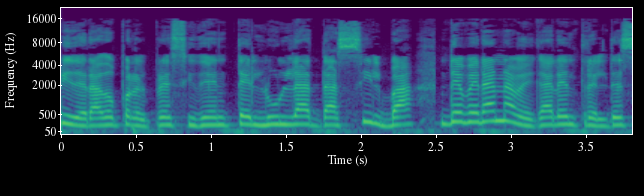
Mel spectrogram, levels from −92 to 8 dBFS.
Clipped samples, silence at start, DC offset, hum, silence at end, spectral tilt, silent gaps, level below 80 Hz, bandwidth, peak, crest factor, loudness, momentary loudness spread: under 0.1%; 0 s; under 0.1%; none; 0 s; -3 dB/octave; none; -48 dBFS; 16.5 kHz; -8 dBFS; 14 dB; -22 LUFS; 4 LU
